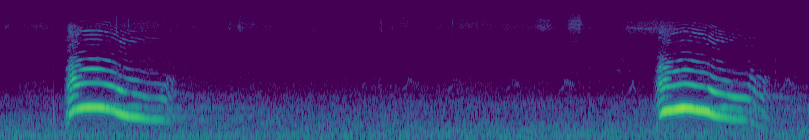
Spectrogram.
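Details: Golden jackal calling twice, each a loud, sliding wailing howl that rises then falls in pitch, spaced about four seconds apart over a steady low background hiss.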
